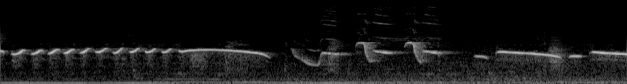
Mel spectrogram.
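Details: Newly wild-caught laughingthrush opens with a quick run of about twelve repeated rising whistled notes, then a long arched whistle, sharp swooping notes and steady level whistles.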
